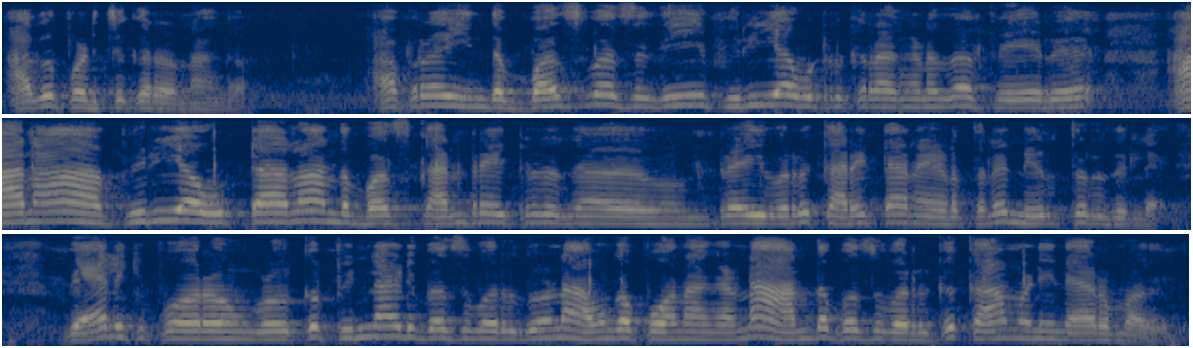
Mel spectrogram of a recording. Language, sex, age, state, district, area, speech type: Tamil, female, 60+, Tamil Nadu, Coimbatore, urban, spontaneous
